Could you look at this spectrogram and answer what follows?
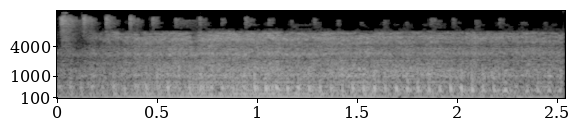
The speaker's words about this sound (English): The helicopter yesterday evening that brought U.S. President Donald Trump back to the White House after 72 hours of hospitalization for the deadly COVID-19 virus.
